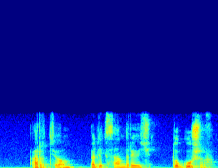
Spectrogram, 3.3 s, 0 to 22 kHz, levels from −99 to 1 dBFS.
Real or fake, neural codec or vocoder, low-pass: fake; vocoder, 44.1 kHz, 80 mel bands, Vocos; 7.2 kHz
